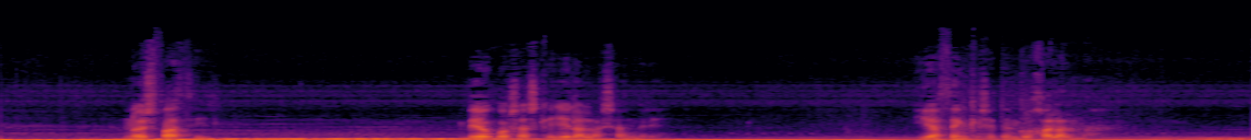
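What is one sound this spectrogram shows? A young man speaks quietly and close by.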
